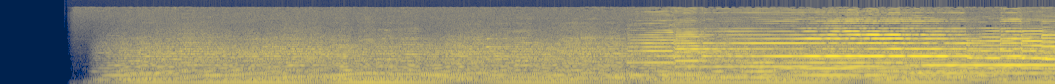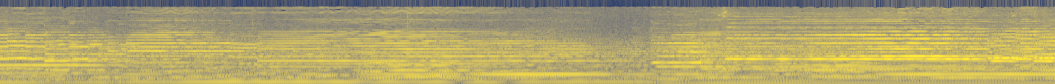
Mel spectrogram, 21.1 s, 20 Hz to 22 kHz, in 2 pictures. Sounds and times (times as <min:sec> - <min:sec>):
Background music: 0:00.8 - 0:21.1
Theme music: 0:00.9 - 0:21.1.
